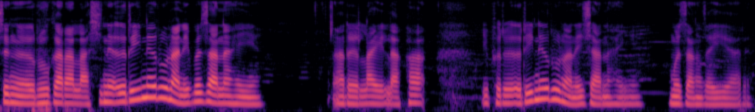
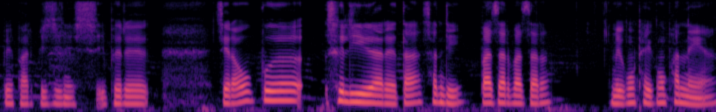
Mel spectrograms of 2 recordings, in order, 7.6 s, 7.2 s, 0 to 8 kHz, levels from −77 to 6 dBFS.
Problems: constant background noise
